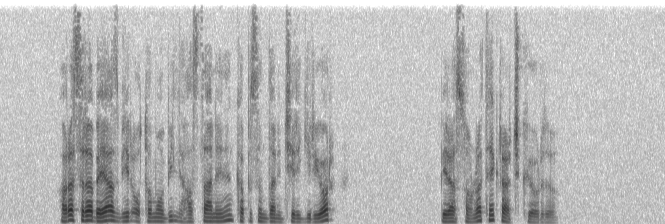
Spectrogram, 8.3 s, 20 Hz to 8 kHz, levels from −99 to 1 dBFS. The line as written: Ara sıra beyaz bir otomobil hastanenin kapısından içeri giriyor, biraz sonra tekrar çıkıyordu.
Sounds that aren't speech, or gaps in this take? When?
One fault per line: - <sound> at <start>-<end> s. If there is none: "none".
none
